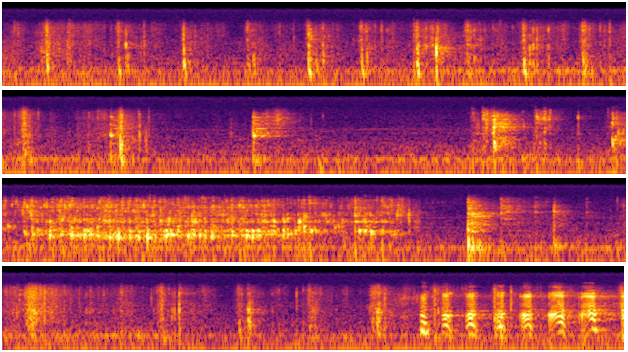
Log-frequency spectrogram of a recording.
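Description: Water pouring from a bucket at a well for about two and a half seconds, preceded by a string of light, irregular clicks and knocks. A quick run of short pulses starts near the end.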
